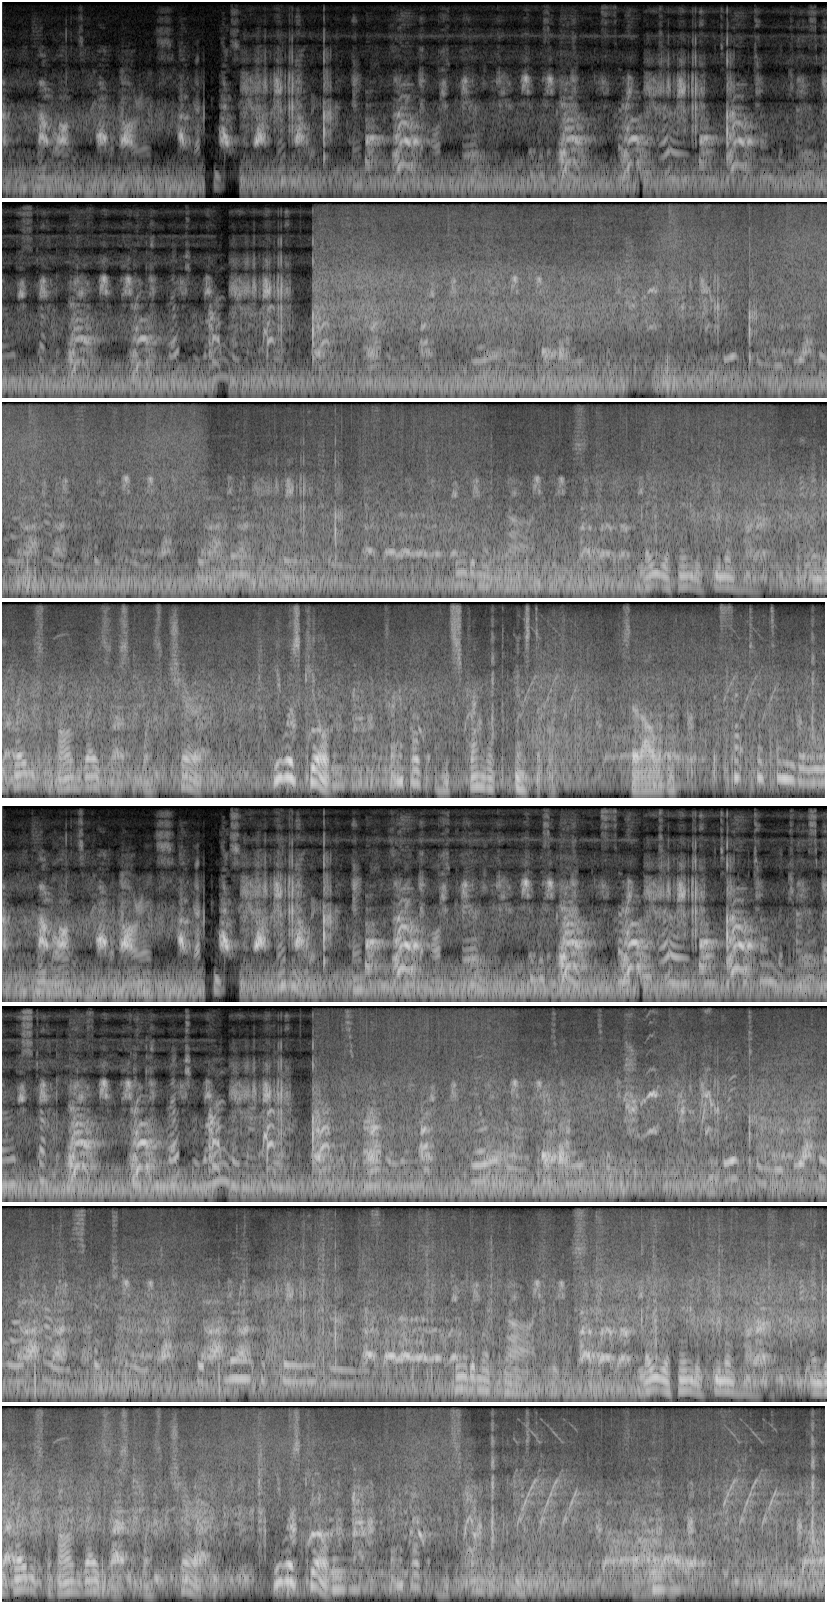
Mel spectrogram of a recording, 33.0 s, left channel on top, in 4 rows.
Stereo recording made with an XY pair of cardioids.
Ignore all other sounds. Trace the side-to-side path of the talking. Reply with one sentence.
You can hear the talking move to the left.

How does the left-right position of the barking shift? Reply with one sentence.
In this clip you hear the barking stay put.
